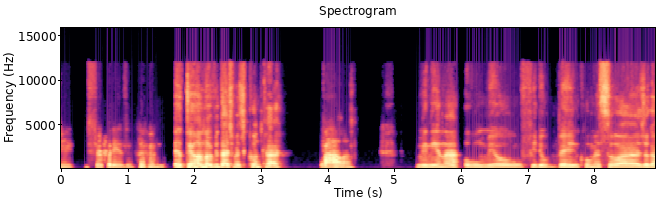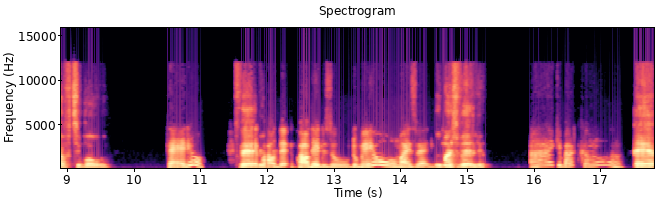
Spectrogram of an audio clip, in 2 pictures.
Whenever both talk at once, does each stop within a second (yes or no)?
yes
